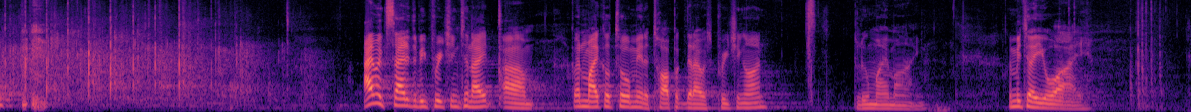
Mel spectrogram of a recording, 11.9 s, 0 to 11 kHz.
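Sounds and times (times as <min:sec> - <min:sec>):
audience applauding: 0:00.0 - 0:03.3
speech: 0:03.6 - 0:09.4, 0:10.1 - 0:11.0.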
